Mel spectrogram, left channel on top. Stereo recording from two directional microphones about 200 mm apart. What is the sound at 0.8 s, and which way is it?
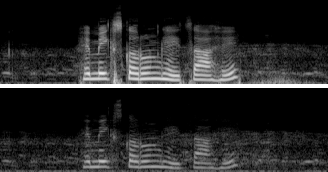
A woman's voice, 50° left (ahead or behind).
